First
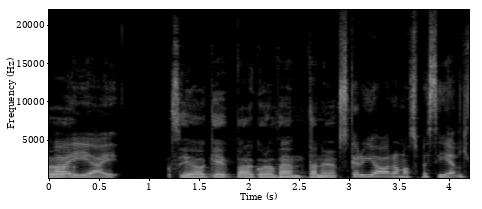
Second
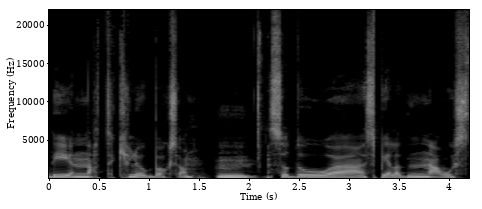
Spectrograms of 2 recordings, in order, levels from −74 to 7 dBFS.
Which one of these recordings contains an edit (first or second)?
first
